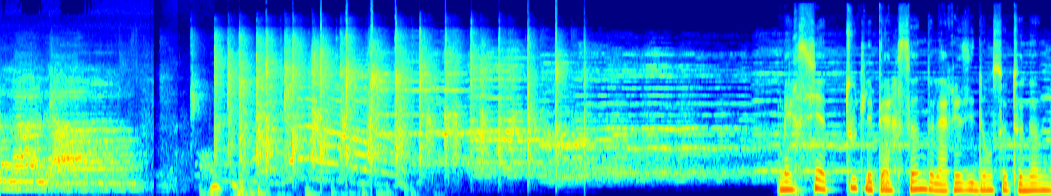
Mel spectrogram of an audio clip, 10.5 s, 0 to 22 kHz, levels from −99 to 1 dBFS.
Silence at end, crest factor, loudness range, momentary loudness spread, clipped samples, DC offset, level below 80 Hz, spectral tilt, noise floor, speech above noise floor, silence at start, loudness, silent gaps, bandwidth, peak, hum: 0 s; 18 dB; 6 LU; 16 LU; under 0.1%; under 0.1%; -60 dBFS; -4.5 dB/octave; -55 dBFS; 29 dB; 0 s; -29 LUFS; none; 19.5 kHz; -12 dBFS; none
